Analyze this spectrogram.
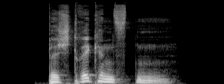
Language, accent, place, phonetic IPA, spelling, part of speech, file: German, Germany, Berlin, [bəˈʃtʁɪkn̩t͡stən], bestrickendsten, adjective, De-bestrickendsten.ogg
- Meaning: 1. superlative degree of bestrickend 2. inflection of bestrickend: strong genitive masculine/neuter singular superlative degree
